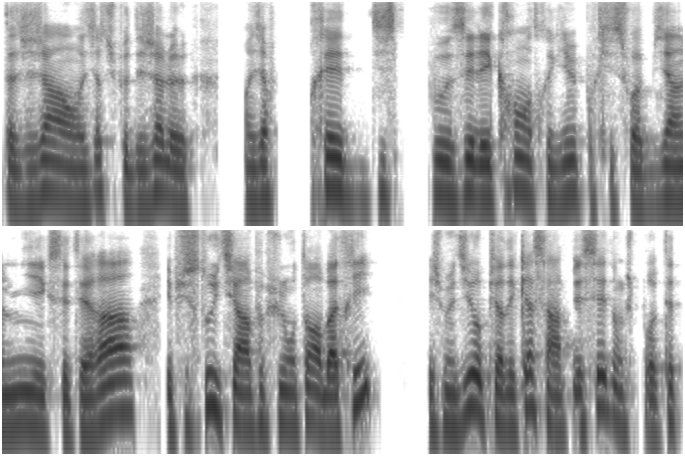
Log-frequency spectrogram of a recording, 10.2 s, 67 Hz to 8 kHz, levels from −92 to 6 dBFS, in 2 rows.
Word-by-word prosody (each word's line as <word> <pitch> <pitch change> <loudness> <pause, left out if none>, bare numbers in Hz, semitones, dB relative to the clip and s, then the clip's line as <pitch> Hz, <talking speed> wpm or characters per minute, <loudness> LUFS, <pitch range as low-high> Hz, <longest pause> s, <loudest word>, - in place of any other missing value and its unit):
tu - - -3
as - - +1
déjà, 125 +4 0
on 115 -1 +1
va 115 - 0
dire, 135 +4 -4
tu 135 - -12
peux 115 - -4
déjà 115 +5 -1
le 110 -4 0 0.4
on - - -3
va - - -2
dire, 125 0 0 0.3
«prédisposer» 130 -1 -1
l'écran, 125 +4 +1
entre 125 0 -4
guillemets, 130 +3 -1
pour 115 -3 -16
qu'il 110 - -8
soit 110 -2 -1
bien 120 +3 0
mis 125 0 +1
et 115 - -1
cetera 130 +10 +4 0.2
et - - 0
puis, 125 - -4
surtout, 150 +11 0
il 175 - +3
tiens 130 -3 +4
un 120 - +1
peu 125 - -5
plus 130 - -6
longtemps 125 +1 +1
en - - +4
batterie 195 - +3 0.4
et - - -3
je 120 - -5
me - - 0
dis, 170 +10 +3
au 175 - +7
pire 125 -3 +1
des 120 - 0
cas, 185 - +2
c'est 140 - -3
un 115 - +2
pc, 125 +10 +1
donc 135 -6 -4
je - - -14
pourrais, 110 -1 -2
peut-être, 135 +2 -5
125 Hz, 295 wpm, -23 LUFS, 115-135 Hz, 0.4 s, au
